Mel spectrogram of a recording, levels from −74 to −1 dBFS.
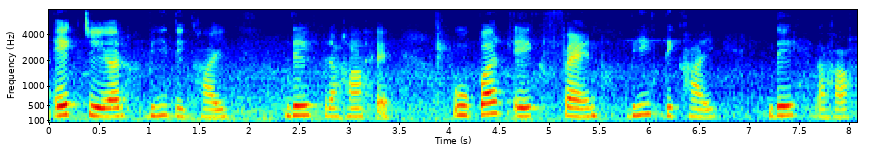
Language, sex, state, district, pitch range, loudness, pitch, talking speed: Hindi, female, Madhya Pradesh, Dhar, 205-245 Hz, -19 LUFS, 220 Hz, 105 wpm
